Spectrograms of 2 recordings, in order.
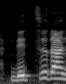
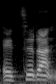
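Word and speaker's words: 閲覧: 이렇게 하면서 그거를 넷즈란 이렇게 하시면 안 돼요. 자, 열은 우리가 여러분 뭐라고 한다고? 여기서 볼 열자는 에즈예요. 에즈. 되셨어요? 그쵸? 열람은 자, 뭐라고 한다? 에즈란이라고 한다. 주의하셔야 되겠죠?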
